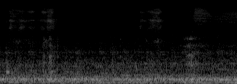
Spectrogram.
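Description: Marker pen writing on a whiteboard: a few short strokes.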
